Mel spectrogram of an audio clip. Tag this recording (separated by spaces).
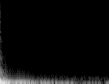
carton cardboard bassdrum subbass kickdrum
